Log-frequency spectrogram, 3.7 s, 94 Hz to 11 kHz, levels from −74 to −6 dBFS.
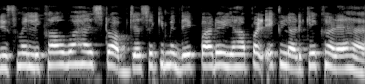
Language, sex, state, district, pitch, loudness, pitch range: Hindi, female, Bihar, Katihar, 270 Hz, -13 LUFS, 250-280 Hz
